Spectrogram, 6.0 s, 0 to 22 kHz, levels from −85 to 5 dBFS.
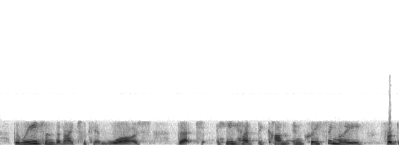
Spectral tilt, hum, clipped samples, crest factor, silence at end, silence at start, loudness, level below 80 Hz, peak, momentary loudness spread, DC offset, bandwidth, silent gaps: -7.5 dB/octave; none; under 0.1%; 18 dB; 0 s; 0.2 s; -18 LUFS; -72 dBFS; 0 dBFS; 14 LU; under 0.1%; 4.7 kHz; none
